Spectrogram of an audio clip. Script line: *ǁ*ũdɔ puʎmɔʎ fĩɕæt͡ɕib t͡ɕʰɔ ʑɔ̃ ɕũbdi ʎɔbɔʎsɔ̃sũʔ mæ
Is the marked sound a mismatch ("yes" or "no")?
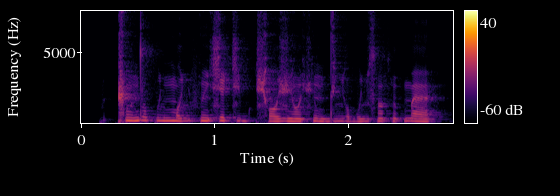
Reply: no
